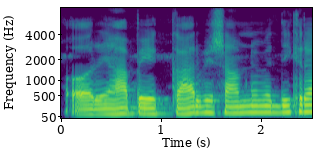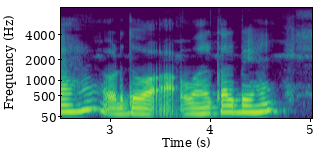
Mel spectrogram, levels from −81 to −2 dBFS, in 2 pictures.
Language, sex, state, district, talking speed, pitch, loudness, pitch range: Hindi, male, Jharkhand, Palamu, 205 wpm, 125 Hz, -16 LUFS, 105-140 Hz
